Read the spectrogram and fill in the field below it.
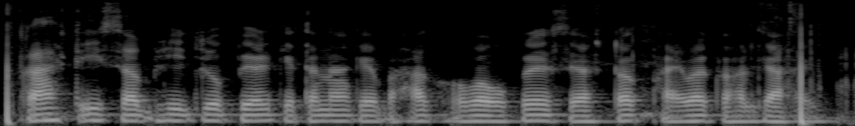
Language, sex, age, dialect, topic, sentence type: Magahi, male, 46-50, Central/Standard, agriculture, statement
